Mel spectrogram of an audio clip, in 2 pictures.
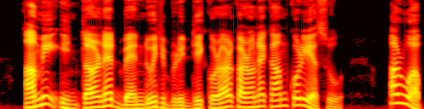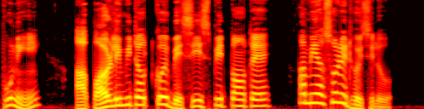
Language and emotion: Assamese, surprised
